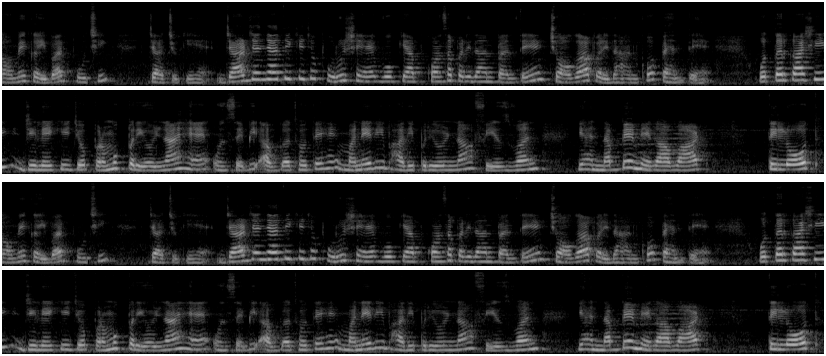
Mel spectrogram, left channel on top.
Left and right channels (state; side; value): normal; both; correlation 0.73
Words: में कई बार पूछी जा चुकी है। जाट जनजाति के जो पुरुष है वो कौन सा परिधान पहनते हैं? चौगा परिधान को पहनते हैं। उत्तरकाशी जिले की जो प्रमुख परियोजनाएं हैं उनसे भी अवगत होते हैं। मनेरी भाली परियोजना फेज 1, यह 90 मेगावाट तिलोथ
